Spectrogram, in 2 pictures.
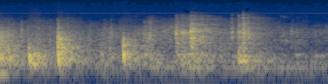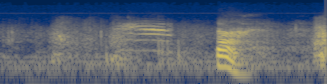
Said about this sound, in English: It's just a cat out in the street, you know, out in the side alley, maybe, huh? Mm-hmm. Probably not even in the house.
